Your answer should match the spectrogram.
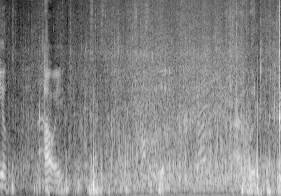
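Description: Wind buffeting a handheld microphone outdoors, building to a steady rush about a second and a half in, with scattered voices of people nearby.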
